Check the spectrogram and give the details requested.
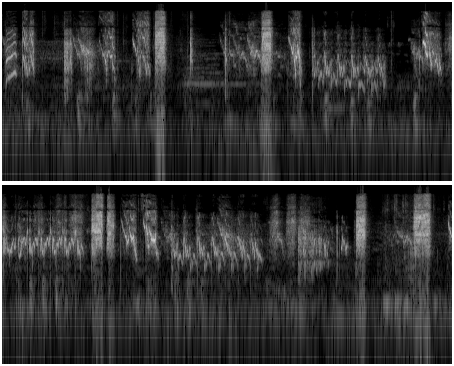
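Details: Budgerigars in breeding chatter, rattling trilled warble in runs of several seconds, interrupted by sharp clicks and high squeaks, with brief gaps.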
